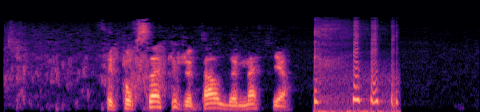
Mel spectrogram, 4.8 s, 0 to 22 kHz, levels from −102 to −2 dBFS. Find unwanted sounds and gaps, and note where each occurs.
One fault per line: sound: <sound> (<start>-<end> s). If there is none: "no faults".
sound: laugh (3.1-4.0 s)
